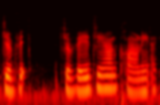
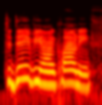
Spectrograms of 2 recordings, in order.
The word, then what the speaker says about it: Jadeveon Clowney: They did a lot of work on, the pass rush side as they're pairing Myles Garrett and Jadeveon Clowney. That's not even right. – Jadeveon Clowney, thank you.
